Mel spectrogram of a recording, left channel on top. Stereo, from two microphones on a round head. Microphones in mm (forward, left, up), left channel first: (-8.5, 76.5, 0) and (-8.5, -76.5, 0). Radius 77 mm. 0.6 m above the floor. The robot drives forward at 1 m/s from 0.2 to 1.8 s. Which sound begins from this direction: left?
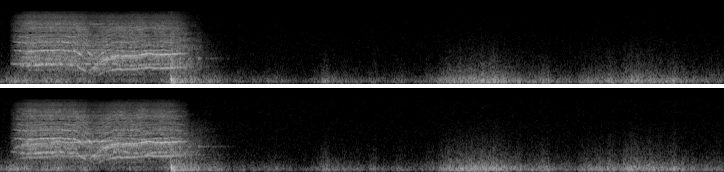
A thud, at 1.7 s.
